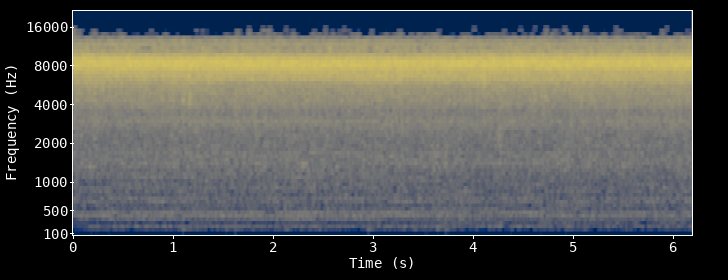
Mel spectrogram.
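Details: On a hot day Japanese honey bees fan nonstop, producing a dense steady hum with gentle flickers in the low buzz and a persistent bright hiss overhead.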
